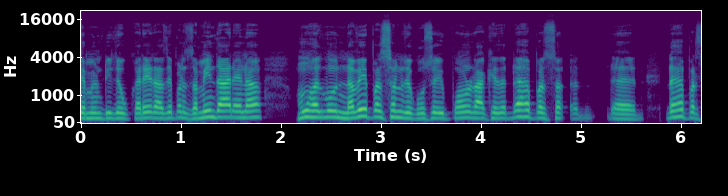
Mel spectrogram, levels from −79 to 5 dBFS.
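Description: Speech, with no audible technical faults anywhere in the recording.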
